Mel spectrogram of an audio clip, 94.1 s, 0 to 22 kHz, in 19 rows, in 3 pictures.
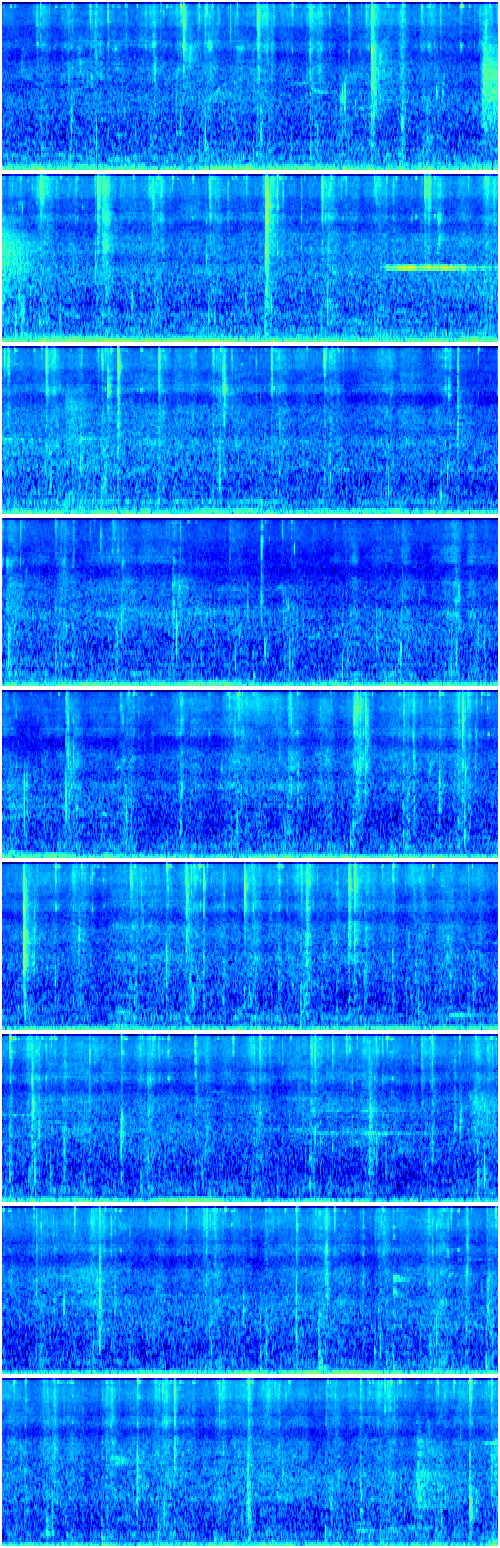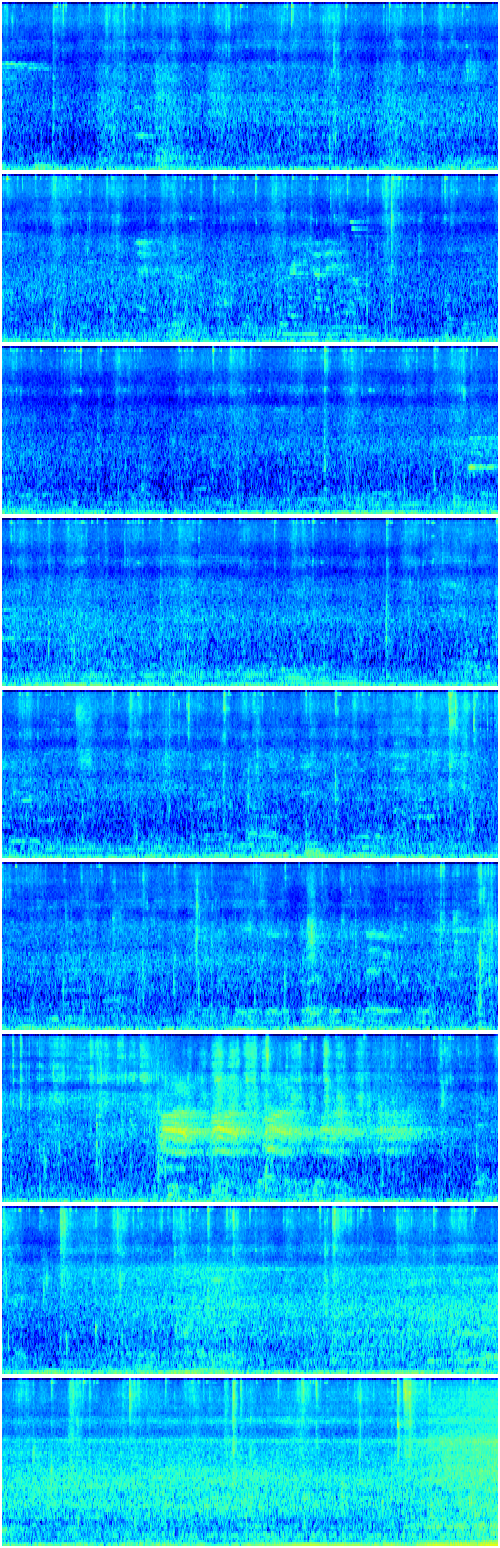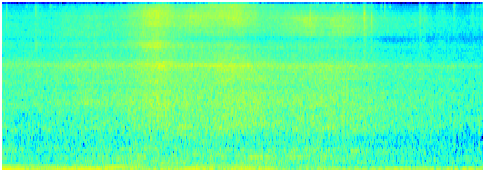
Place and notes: Ascolto il tuo cuore, città. I listen to your heart, city. **Several chapters SCROLL DOWN for all recordings ** - Evening walking without rain in the time of COVID19 Soundwalk
"Evening walking without rain in the time of COVID19" Soundwalk
Chapter LII of Ascolto il tuo cuore, città. I listen to your heart, city
Tuesday April 21th 2020. San Salvario district Turin, walking to Corso Vittorio Emanuele II and back, forty two days after emergency disposition due to the epidemic of COVID19.
Start at 7:22 p.m. end at 4:43 p.m. duration of recording 28’00”
The entire path is associated with a synchronized GPS track recorded in the (kmz, kml, gpx) files downloadable here:
Piemonte, Italia, 21 April 2020, ~19:00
